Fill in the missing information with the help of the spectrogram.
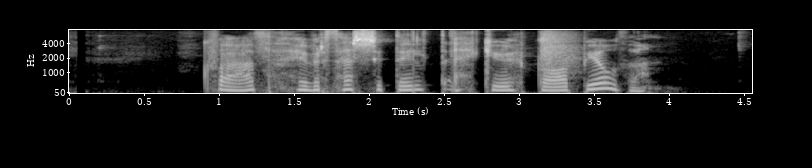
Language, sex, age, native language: Icelandic, female, 40-49, Icelandic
